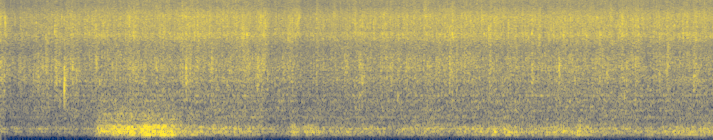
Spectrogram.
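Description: Heavy rain pouring down onto a garden and a patio under standing water, a dense, steady hiss of drops. A low rumble joins in about a second and a half in and carries on.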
